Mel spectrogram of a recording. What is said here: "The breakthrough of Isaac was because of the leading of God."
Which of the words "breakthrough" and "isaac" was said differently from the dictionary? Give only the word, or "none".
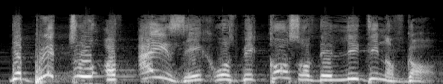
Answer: breakthrough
